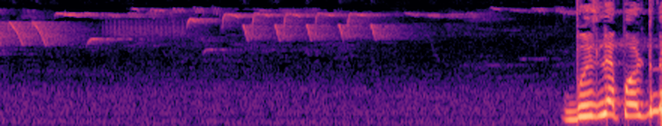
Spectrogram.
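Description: Birds chirping: two quick runs of about five high, repeated chirps each, over a faint steady hiss.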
